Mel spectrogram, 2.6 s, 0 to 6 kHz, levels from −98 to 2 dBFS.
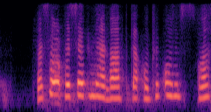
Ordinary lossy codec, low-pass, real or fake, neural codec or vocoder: AAC, 48 kbps; 5.4 kHz; fake; codec, 16 kHz, 0.5 kbps, FreqCodec, smaller model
